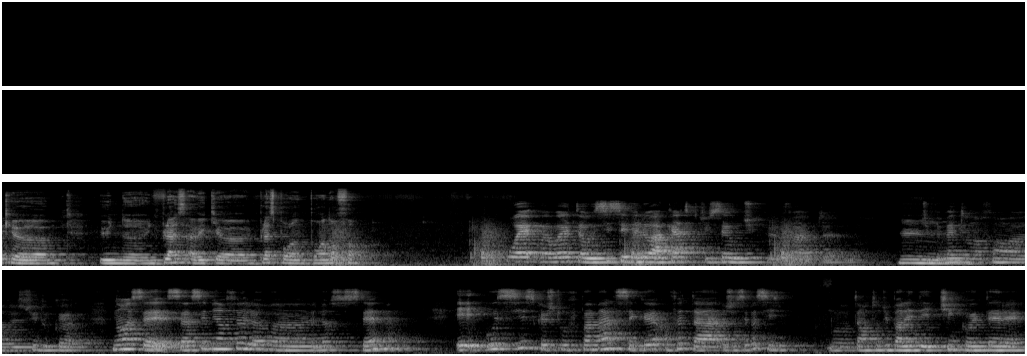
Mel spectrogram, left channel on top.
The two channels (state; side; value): silent; left; 56 dB below the other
